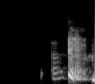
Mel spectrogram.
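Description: A sneeze: a short breathy build-up followed by a loud, sharp burst, heard alone without talk.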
